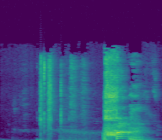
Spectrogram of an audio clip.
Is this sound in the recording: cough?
yes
